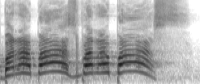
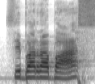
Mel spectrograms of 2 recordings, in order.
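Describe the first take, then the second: First: Louder, higher retold mob shout; crowd shouting. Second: Said in the usual way. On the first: Crowd choosing Barabas over Jesus, shouting loud. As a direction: shout the name back like the crowd. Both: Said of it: "Sila yung simigaw na".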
